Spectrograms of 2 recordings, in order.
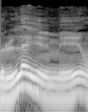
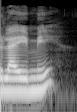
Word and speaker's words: Lahaymeix: La Allez, je le dis bien cette fois-ci, L-A-H-A-Y-M-E-I-X, dans le département de la Meuse. Situez-nous ce, village de l'AME.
